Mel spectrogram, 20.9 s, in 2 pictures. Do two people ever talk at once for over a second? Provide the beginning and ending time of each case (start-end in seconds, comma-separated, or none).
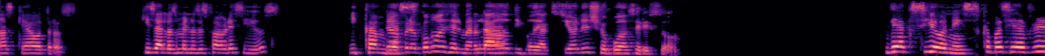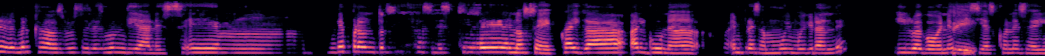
none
